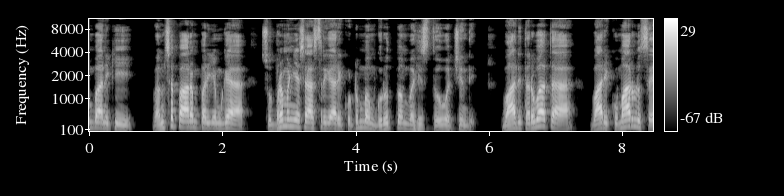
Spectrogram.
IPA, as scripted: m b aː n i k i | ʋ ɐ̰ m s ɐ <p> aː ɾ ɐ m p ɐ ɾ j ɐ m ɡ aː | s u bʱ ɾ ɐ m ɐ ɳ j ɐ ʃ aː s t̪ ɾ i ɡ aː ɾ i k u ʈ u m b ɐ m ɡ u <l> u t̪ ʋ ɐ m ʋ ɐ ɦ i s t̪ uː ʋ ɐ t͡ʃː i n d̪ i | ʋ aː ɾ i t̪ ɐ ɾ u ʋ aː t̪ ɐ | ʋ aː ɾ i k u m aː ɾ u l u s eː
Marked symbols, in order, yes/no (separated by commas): yes, no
